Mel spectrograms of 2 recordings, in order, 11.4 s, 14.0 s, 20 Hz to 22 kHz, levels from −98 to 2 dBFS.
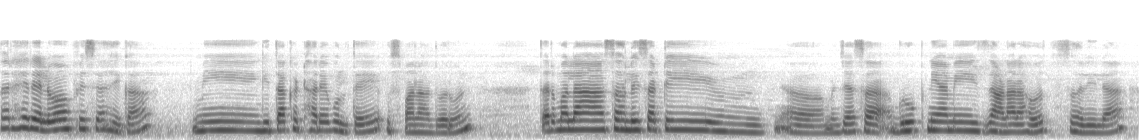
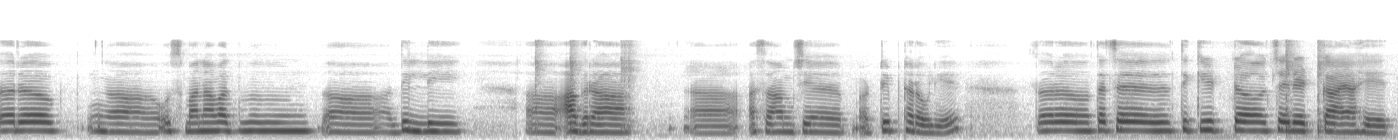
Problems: constant background noise, continuous background conversations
